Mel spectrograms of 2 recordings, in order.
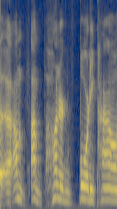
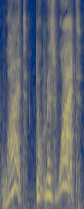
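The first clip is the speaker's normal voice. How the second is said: hushed question; 6 semitones higher, 8 dB quieter, much slower than usual. Retold or imitated. Friend asks back while hiding.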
